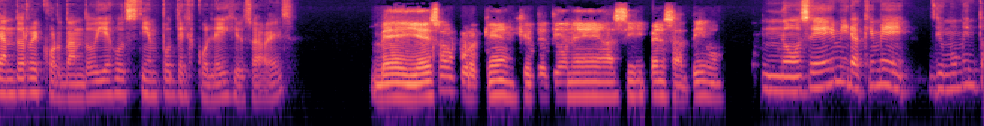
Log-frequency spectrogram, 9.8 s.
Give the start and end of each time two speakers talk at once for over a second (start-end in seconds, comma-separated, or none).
none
